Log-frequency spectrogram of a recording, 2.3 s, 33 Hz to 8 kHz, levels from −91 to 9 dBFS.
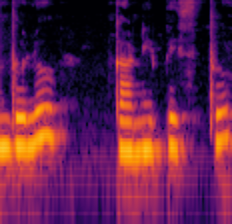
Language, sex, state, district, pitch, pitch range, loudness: Telugu, female, Andhra Pradesh, Sri Satya Sai, 220 Hz, 205-250 Hz, -15 LUFS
